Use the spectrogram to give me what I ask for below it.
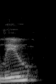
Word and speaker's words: Liu: i'd like to simulate liu i think is how you say it and like he's uh liu liu it's not i i think it's lee that's i hear everyone say lee oh okay i just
